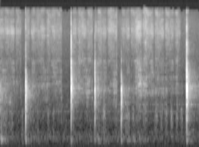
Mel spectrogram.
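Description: An equation with a logarithm written by hand during a physics lecture on disordered systems: several sharp taps with faint scratching between them, and no voices.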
